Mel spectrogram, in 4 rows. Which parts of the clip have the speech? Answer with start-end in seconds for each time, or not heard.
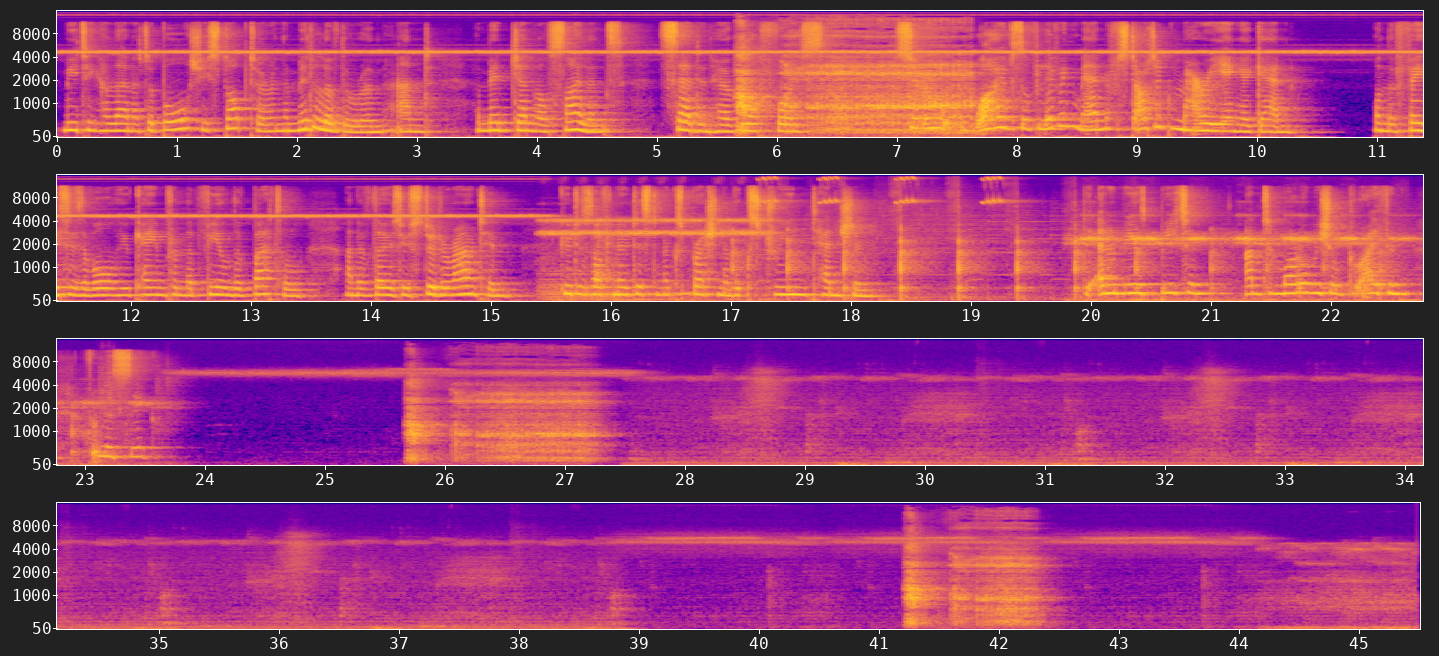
0.1-18.4, 19.9-23.6.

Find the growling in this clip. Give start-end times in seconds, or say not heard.
5.7-7.7, 25.7-27.3, 41.2-42.4.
